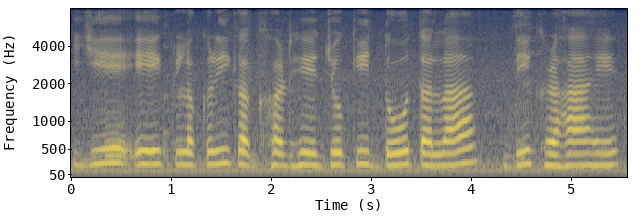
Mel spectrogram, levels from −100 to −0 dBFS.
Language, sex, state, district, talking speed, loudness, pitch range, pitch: Hindi, female, West Bengal, Alipurduar, 140 wpm, -15 LUFS, 215-235 Hz, 220 Hz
